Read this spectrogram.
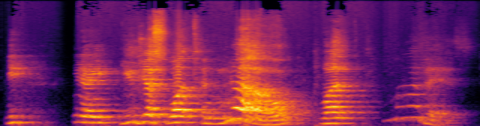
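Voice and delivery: ordinary talk

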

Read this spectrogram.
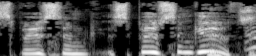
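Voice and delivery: high, loud silly repeat; goofy high voice. Acted. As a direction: squeak it out like a cartoon. Repeats the catchphrase in a put-on voice.

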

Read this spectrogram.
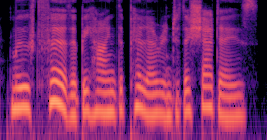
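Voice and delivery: ordinary delivery

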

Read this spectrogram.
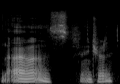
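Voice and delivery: softly, to yourself, Oh drawn up at the end; a muttered private aside; quiet wry thought. Retold or imitated. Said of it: "And I thought".

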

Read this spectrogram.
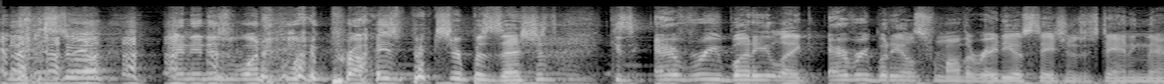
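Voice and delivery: ordinary talk, nothing marked

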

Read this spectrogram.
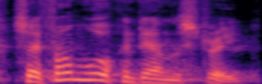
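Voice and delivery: normal talking voice

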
